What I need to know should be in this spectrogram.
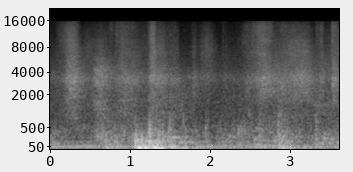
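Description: Bodies thud onto a padded mat in a large echoing hall.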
